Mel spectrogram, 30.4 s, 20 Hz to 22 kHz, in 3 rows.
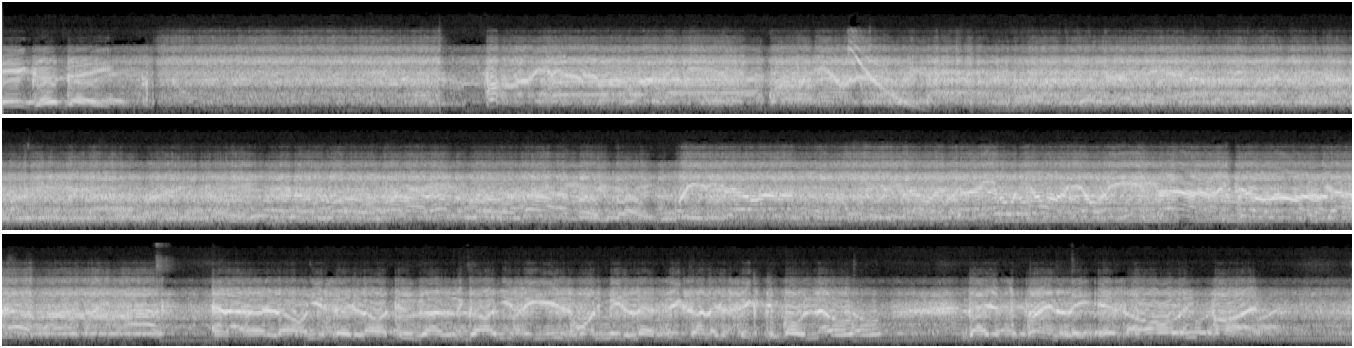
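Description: CB radio receiving distant skip stations on channel 28: several voices overlapping and garbled, with steady tones whistling underneath. The signal changes abruptly a few times as stations key up and drop out.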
